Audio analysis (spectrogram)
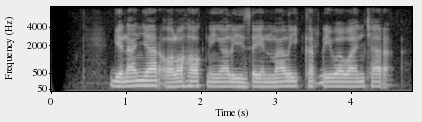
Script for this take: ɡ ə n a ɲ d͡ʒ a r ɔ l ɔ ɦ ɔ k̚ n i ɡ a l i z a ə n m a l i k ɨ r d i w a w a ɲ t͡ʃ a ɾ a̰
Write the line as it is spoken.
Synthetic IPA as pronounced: ɡ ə n a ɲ d͡ʒ a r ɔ l ɔ ɦ ɔ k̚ n i ŋ a l i z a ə n m a l i k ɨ r d i w a w a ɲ t͡ʃ a ɾ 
